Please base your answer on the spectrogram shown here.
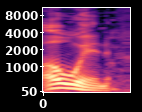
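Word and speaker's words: Owyn: that is on me it says in big yellow letter pronounced like owen o w y n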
